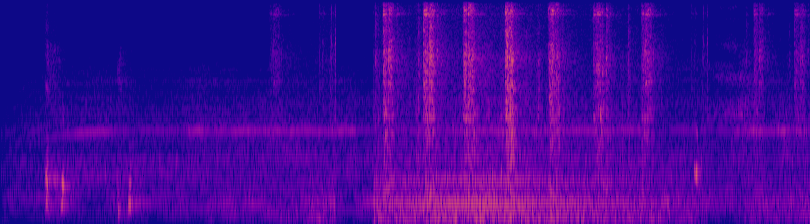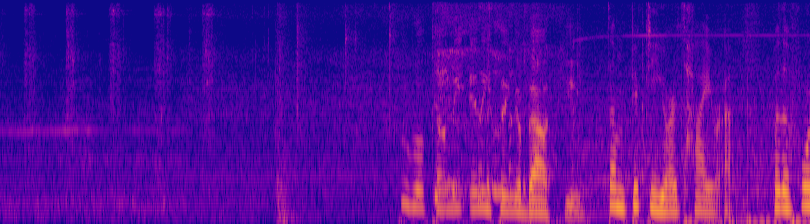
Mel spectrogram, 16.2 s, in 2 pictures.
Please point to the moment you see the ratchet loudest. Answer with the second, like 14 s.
5 s.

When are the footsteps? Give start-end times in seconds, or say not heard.
not heard.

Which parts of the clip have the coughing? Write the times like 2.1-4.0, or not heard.
0.4-1.4, 6.9-7.5, 12.4-13.6.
